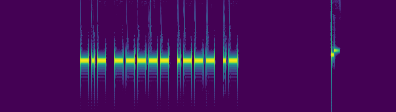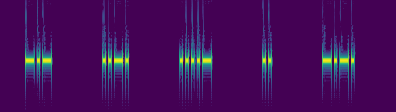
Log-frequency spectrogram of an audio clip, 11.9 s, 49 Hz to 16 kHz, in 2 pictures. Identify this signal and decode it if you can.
Morse code, heard as a keyed tone, about 28 wpm, spaced as for 13 wpm, 700 Hz. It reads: K0JA KF4IC
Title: USA Call Signs - 6x Character Spacing - 28wpm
